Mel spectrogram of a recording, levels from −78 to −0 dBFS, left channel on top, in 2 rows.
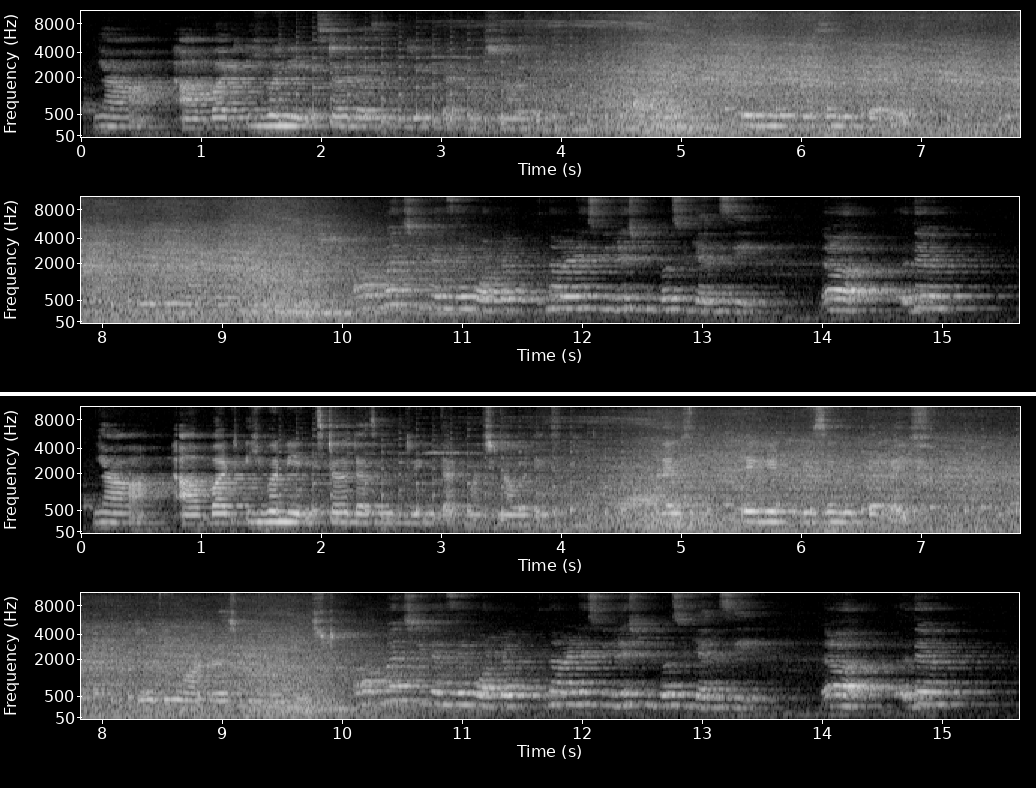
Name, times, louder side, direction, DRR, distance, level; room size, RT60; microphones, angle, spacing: voice 1, 0.1-4.2 4.8-5.1 5.4-7.2 8.3-10.0, right 4 dB, 50° right, 6 dB, 0.4 m, -24 dB
Ringtone, 1.6-8.4, right 2 dB, ahead, 0.6 m, -31 dB
Train, 2.0-11.4, left 3 dB, 55° left, 0.5 m, -26 dB
voice 2, 4.4-4.8 7.7-7.9 10.1-13.4 14.0-15.0, right 1 dB, 25° left, -4 dB, 1.5 m, -26 dB
6.7 x 3.8 x 4.5 m, 1.4 s
head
